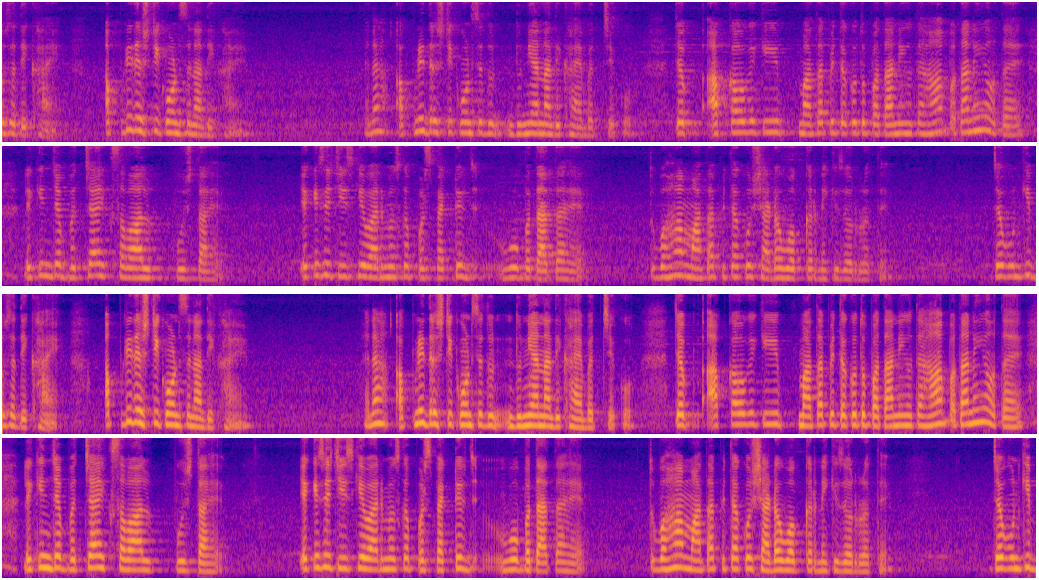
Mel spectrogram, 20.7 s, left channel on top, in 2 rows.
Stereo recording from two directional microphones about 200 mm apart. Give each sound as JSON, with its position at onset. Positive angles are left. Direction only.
{"t": 0.1, "sound": "speech", "side_deg": -55}
{"t": 3.6, "sound": "a woman's voice", "side_deg": -55}
{"t": 20.2, "sound": "a woman's voice", "side_deg": -50}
